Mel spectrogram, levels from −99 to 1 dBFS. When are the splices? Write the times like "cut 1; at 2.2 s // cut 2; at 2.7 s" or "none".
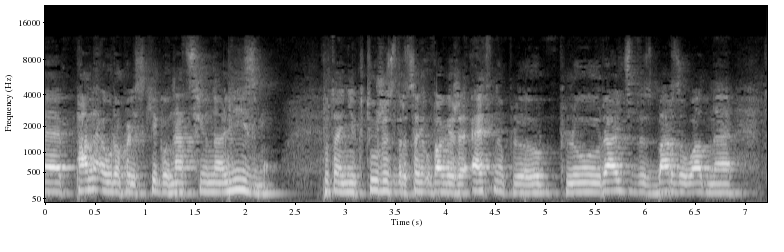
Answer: cut 1; at 2.8 s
